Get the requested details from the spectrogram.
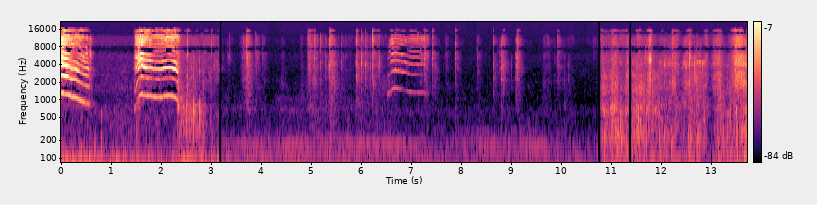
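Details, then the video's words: Kitten named Muffin, a tiny, needy, high-maintenance pet wanting attention, meowing indoors: three high, whiny mews with harmonic stacks, the first two close together, the third softer and arching, followed by quiet and then rustling handling noise. "Daily struggles of the tiniest, whiniest, neediest lil kitten named Muffin"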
